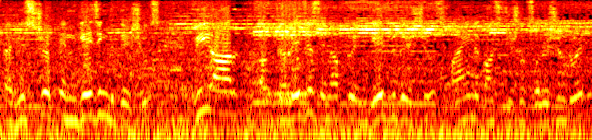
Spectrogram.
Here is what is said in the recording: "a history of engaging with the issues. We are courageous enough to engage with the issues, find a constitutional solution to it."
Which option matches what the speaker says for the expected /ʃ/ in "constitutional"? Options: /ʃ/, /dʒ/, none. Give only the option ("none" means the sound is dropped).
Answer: /ʃ/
